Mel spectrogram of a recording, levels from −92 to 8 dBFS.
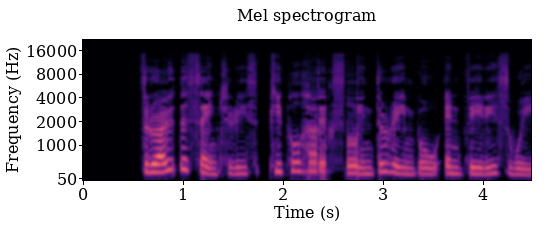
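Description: Throughout the speech, codec damage is plainly audible and nothing is present above 14.9 kHz. The likely cause is HE-AAC compression, which fits a bitrate near 20 kbps: only the lower spectrum is coded and the treble is rebuilt by copying lower bands upward, so upper harmonics do not line up with the real ones.

From 2.20 to 2.80 s the sound turns into a rigid, metallic buzz at 50 Hz, likely robotic sound from repeated short buffers. Audio is arriving too seldom, so the last 20 ms is replayed over and over while fresh material is skipped. Most of that stretch is repeats.

Inside that passage, from 2.60 to 2.64 s, pre-echo appears as a hiss lasting about 38 ms before a sharp attack. The codec spread quantisation noise sized for the loud onset across its whole block, filling the quiet moment ahead of it and smearing the attack.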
